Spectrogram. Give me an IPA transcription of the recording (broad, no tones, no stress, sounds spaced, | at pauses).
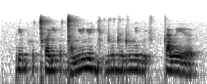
ɾʲ o b h u ǀʰ ʌ ɾʲ e p o ɡ͡ǀ a lʲ ɯ lʲ o j ɡʲ ṵ d u d ɯ d lː i b lʲ a̰ s tː a w e ə̯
